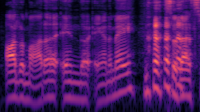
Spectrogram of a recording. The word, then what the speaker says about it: Automata: initially see it as it looks like uh autona like how us Americans would say it but um they they directly say automata in the anime so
